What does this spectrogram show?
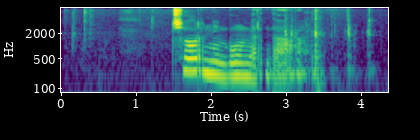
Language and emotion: Russian, sad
